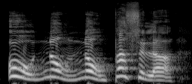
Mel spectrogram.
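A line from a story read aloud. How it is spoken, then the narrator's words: Exclaiming. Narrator (French): s'écria Myrtot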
